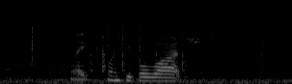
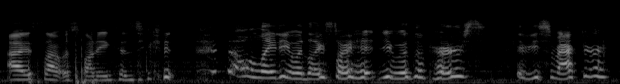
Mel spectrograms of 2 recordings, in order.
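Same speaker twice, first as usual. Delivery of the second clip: laughing; 7 semitones higher, 7 dB louder than usual. Real, not acted. Funny GTA memory, laughing.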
